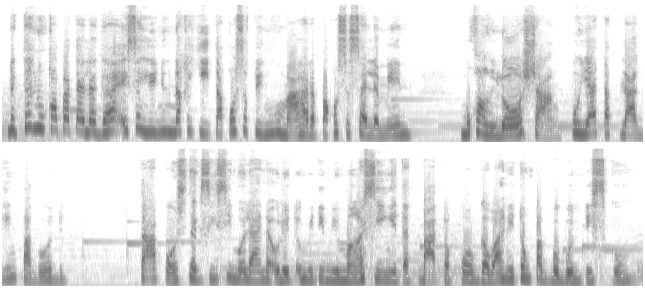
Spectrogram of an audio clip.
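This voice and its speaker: A woman playing a weary, sulky pregnant wife and mother in a radio drama, with a plaintive, expressive delivery. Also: on the high side, brisk, soft background music, close to an everyday voice. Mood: sulky, self-pitying. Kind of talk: radio drama acting in dialogue.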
